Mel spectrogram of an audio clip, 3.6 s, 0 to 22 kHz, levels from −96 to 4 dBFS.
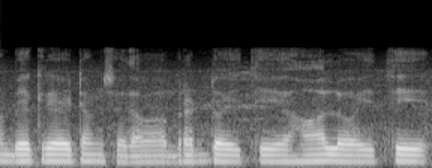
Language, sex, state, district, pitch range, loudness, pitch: Kannada, male, Karnataka, Raichur, 110-120 Hz, -16 LUFS, 115 Hz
